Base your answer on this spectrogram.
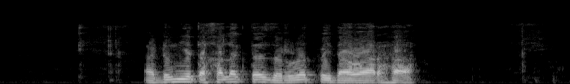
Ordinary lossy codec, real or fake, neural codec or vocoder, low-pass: AAC, 32 kbps; real; none; 7.2 kHz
